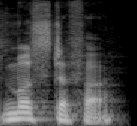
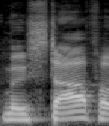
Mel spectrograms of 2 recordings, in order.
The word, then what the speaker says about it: Mustafa: and he was like my name is mustapha pronounce it learn how to say my name or don't keep it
